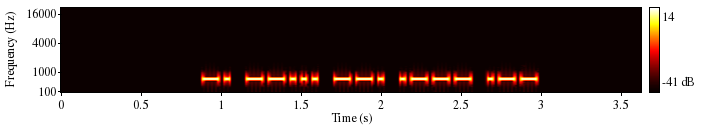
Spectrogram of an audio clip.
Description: Morse code, heard as a keyed tone, about 36 wpm, 700 Hz. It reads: N7GJW
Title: USA Call Signs - 5 Characters - Repeated 2x - 35wpm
